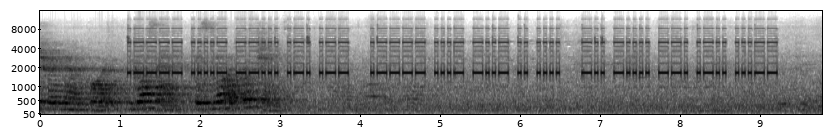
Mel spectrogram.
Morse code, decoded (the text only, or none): 147RW 1VXIH D6GL3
